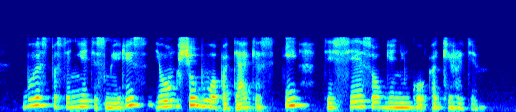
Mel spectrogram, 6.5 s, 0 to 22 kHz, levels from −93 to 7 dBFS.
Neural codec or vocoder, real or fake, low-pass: autoencoder, 48 kHz, 128 numbers a frame, DAC-VAE, trained on Japanese speech; fake; 5.4 kHz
